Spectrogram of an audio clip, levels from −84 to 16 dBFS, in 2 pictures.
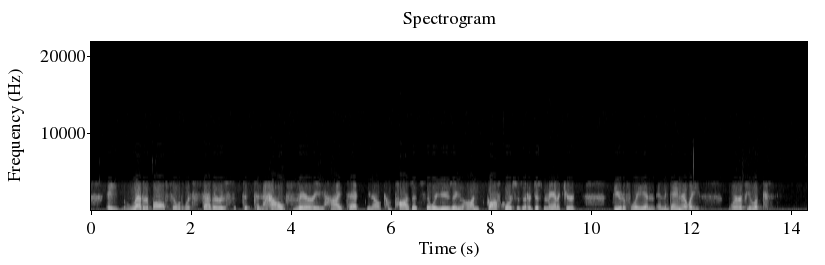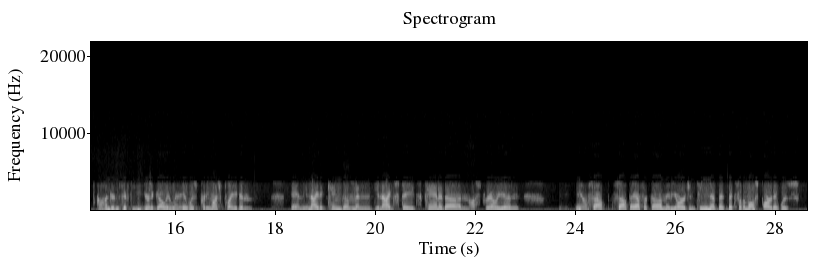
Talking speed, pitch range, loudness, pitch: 145 wpm, 95-120 Hz, -24 LUFS, 110 Hz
